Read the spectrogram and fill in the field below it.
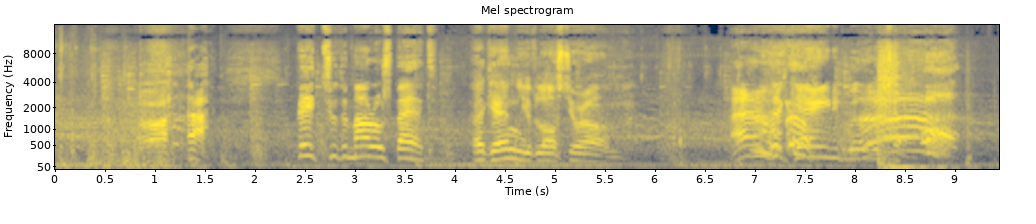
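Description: A man speaks loudly and with a mocking tone.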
